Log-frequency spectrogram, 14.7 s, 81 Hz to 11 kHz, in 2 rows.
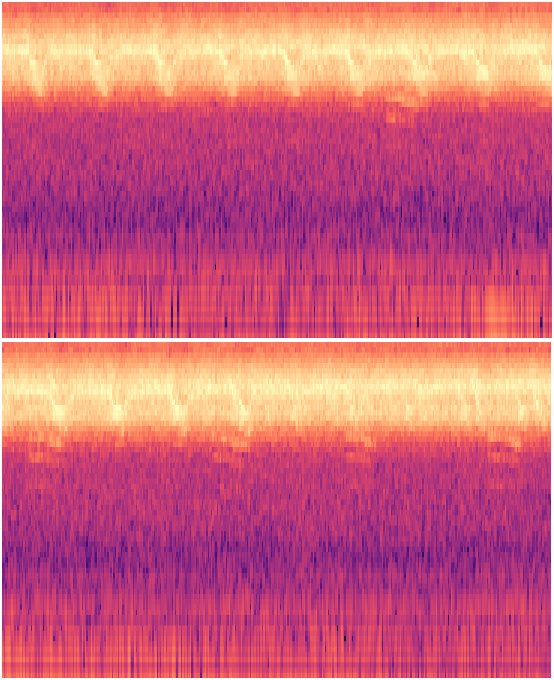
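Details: A steady, high, buzzing cicada chorus pulses gently and continuously in the trees on a summer evening in Nebraska, July 2019, with faint chirps beneath; cicadas are plentiful this year.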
